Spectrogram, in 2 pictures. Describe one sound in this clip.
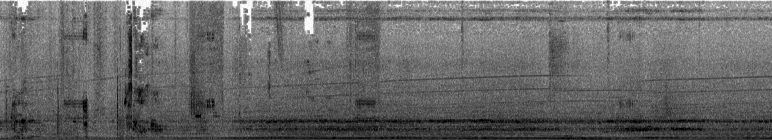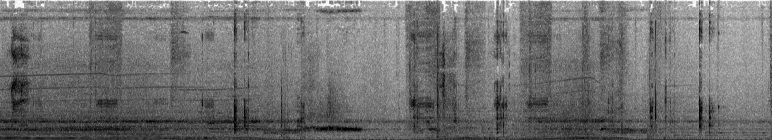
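A motorcycle engine roars and revs up and down.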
